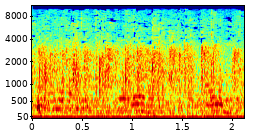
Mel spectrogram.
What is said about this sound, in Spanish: Y se hace el aplauso por el trabajo bien hecho.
